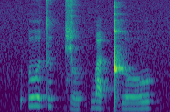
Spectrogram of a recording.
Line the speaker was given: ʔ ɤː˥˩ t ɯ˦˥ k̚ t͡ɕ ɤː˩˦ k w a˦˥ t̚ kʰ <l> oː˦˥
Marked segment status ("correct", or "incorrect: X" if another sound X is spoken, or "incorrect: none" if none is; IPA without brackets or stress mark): correct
